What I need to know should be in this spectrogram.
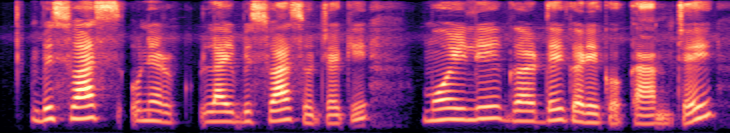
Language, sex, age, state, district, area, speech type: Nepali, female, 30-45, West Bengal, Kalimpong, rural, spontaneous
